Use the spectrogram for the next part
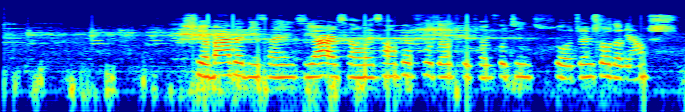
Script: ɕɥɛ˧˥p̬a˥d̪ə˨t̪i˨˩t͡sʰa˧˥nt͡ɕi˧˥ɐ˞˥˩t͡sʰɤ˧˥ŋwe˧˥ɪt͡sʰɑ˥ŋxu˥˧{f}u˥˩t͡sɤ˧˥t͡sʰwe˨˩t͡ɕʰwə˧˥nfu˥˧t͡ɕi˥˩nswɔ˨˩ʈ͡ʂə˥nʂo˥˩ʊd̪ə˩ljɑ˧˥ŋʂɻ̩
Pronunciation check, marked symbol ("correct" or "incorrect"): correct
